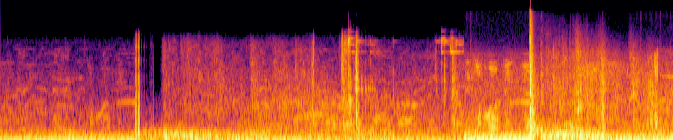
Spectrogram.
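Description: A rifle fires loud, sharp shots outdoors.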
